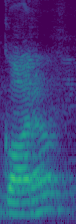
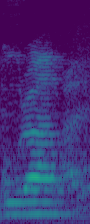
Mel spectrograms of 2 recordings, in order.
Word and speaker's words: Gaurav: I'm Gaurav. It's spelled Gourav. But I also go by, I understand it's hard to pronounce, so I go by Gurav or Gurav.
